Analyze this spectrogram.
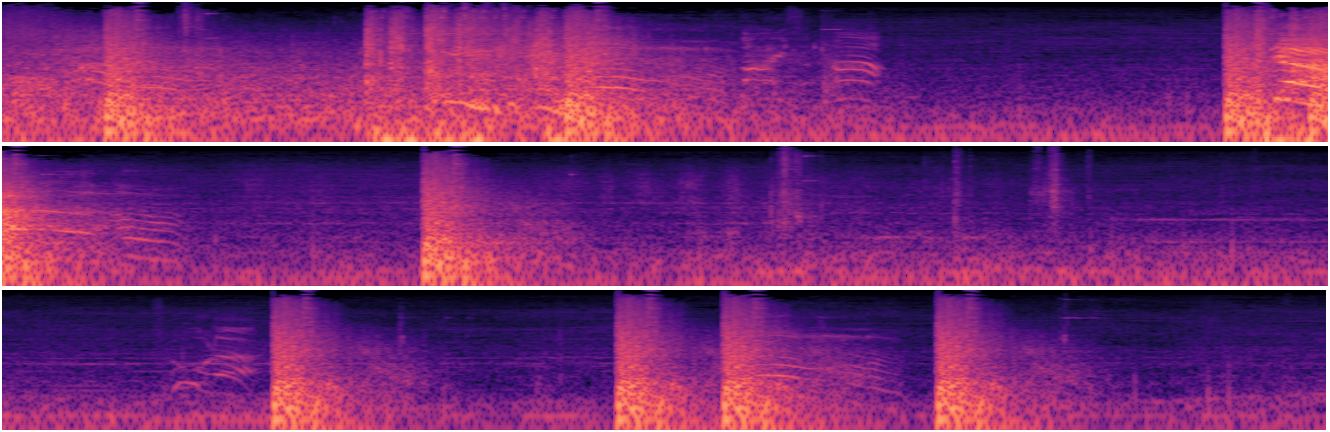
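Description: A shotgun fires loud blasts that echo.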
